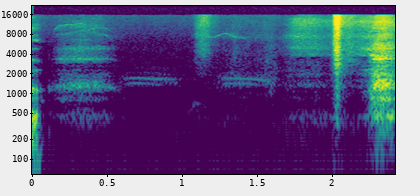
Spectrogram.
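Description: Two faint, brief bird calls, the second coming a little under a second after the first.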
